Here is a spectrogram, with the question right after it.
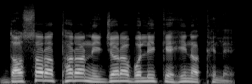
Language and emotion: Odia, neutral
